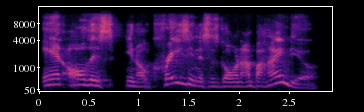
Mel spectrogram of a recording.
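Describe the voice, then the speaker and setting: A man hosts an interview from his home office with a headset mic. His voice sits a bit high, and he asks questions in a friendly, loose way, restarting phrases and dropping "you know". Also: big pitch swings, a little fast, slightly rough. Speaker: podcast host. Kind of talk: casual interview.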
